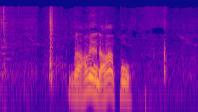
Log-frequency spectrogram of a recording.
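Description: A man speaks nearby outdoors.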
